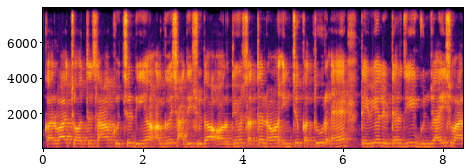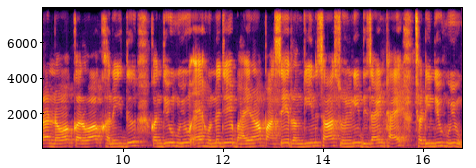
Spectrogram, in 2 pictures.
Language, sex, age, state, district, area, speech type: Sindhi, male, 18-30, Maharashtra, Mumbai Suburban, urban, read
